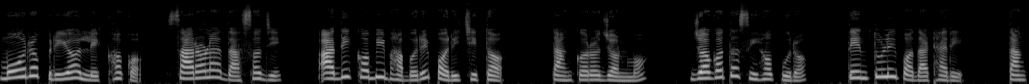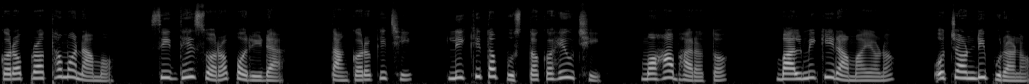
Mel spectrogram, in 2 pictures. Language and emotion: Odia, neutral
